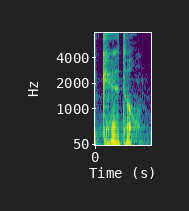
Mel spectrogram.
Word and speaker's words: kettle: We're going to boil the kettle. No, we're not. We're going to put on the kettle. Kettle. K-E-H. Gap. U-L-L. That's how I would phonetically spell it.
